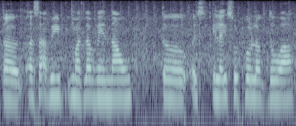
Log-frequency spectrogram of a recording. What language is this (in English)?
Sindhi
